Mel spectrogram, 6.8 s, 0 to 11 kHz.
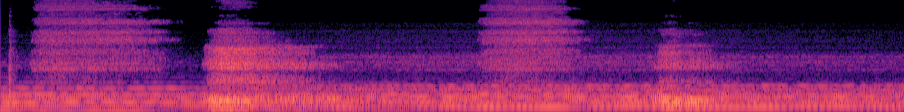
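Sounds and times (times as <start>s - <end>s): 
bear breathing slowly and deeply: 0.0s - 2.7s, 3.5s - 5.6s
steady low drone: 0.0s - 6.7s.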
